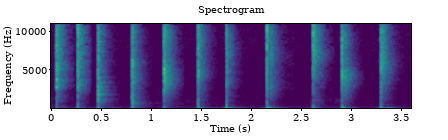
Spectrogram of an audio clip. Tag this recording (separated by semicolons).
Fist; Fisting; Hit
